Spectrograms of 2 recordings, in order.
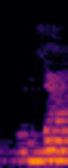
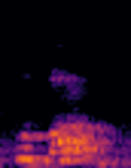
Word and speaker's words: coupon: next teachers हम लोग बचपन से ही कूपन कूपन कूपन बोलते हैं. It is wrong pronunciation. The right pronunciation is coupon.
